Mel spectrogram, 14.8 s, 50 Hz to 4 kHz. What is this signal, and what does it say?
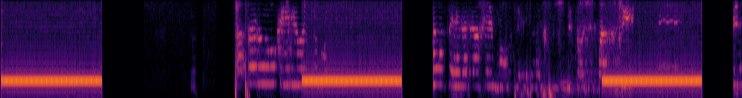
Ringback tone (North America), 440 + 480 Hz.
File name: out- - - - - .7319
